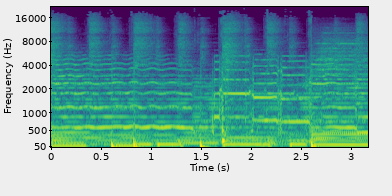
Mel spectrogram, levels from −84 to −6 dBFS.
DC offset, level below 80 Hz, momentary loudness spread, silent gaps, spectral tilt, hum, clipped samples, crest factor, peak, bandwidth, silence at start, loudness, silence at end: under 0.1%; -22 dBFS; 3 LU; none; -5.5 dB/octave; none; under 0.1%; 14 dB; 0 dBFS; 18.5 kHz; 0 s; -15 LUFS; 0 s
